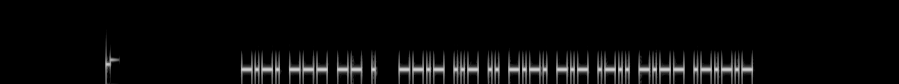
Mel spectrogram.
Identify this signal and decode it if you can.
Morse code, heard as a keyed tone, about 34 wpm, 700 Hz. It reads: COME QUICKLY.
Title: Sentences from Top 700 Words 35wpm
